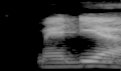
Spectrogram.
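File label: "media", Malay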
